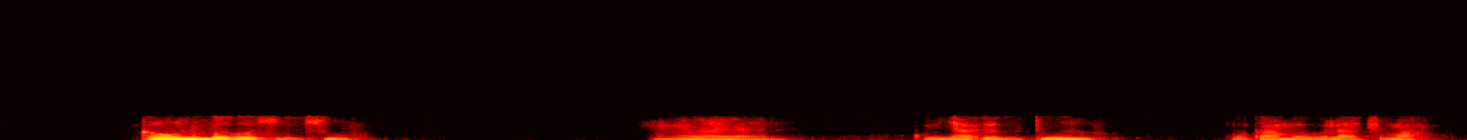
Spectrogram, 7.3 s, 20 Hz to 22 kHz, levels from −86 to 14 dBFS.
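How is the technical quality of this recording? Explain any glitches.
The recording has plainly audible damage throughout and three brief dropouts. G.729 codec, throughout: the speech is rebuilt from a vocal tract model and a few pulses per frame, which fits 8 kbit/s coding, so it sounds rough and synthetic with nothing above 4 kHz. VoIP packet loss concealed by the speech codec occurs at 1.34–1.54 s after "wǝ lǝŋ pǝ pǝ", at 4.84–4.91 s before "fɛɛ pɨ toolu", and at 6.86–6.93 s. The decoder stretches the last pitch and filter over the missing audio, about 120 ms, 50 ms and 30 ms, so the sound turns briefly into a buzzy tone or coloured noise that fades.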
